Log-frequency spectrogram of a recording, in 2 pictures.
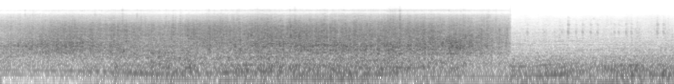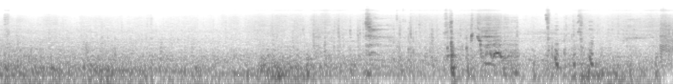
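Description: Pickup truck driving on a dirt mountain road: a loud, steady rush of wind and tyre noise that cuts off suddenly about six seconds in. Then the truck's low engine hum is heard from inside the cab, with a few clicks and rattles near the end.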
